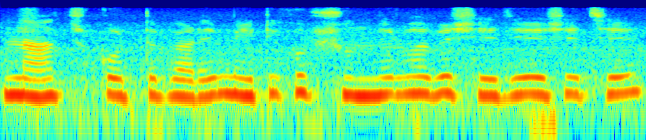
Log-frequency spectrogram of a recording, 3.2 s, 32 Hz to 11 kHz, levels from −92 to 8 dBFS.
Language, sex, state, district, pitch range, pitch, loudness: Bengali, female, West Bengal, Malda, 210-225 Hz, 215 Hz, -15 LUFS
